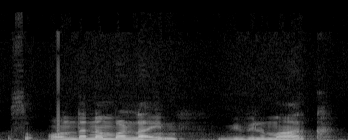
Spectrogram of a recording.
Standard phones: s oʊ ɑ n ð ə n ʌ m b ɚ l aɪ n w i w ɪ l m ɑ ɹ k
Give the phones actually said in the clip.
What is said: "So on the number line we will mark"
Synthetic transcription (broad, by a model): s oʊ ɑ n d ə n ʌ m b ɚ l aɪ n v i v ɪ l m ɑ ɹ k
